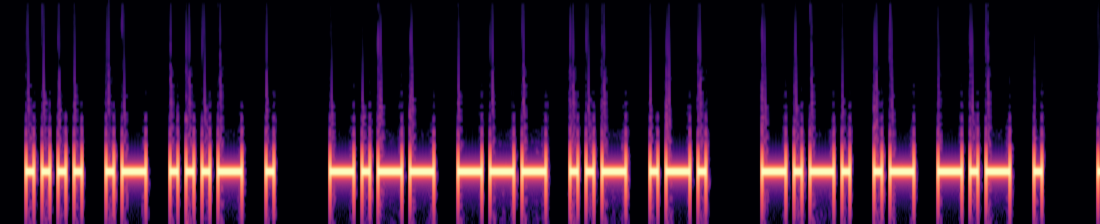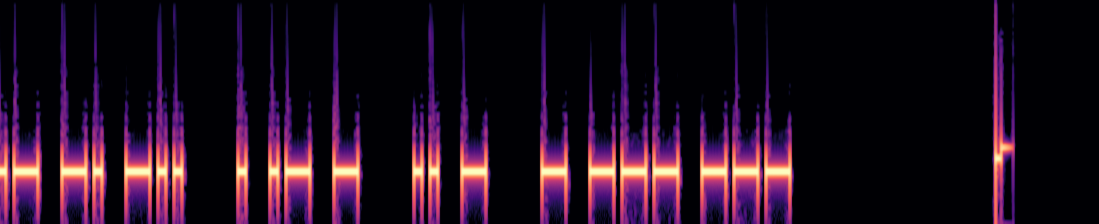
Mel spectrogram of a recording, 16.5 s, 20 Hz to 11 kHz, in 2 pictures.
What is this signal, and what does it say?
Morse code, heard as a keyed tone, about 21 wpm, 700 Hz. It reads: HAVE YOUR CAKE AND EAT IT TOO
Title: Sets of 9 Words - 20wpm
